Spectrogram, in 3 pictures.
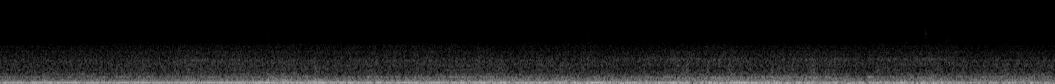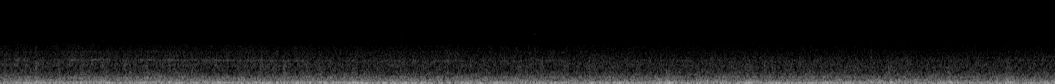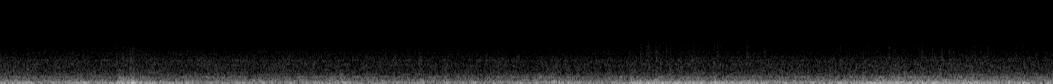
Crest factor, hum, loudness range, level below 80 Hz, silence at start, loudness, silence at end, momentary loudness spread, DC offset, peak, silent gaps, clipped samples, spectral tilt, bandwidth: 18 dB; none; 5 LU; -34 dBFS; 0 s; -34 LUFS; 0 s; 7 LU; under 0.1%; -14 dBFS; none; under 0.1%; -10 dB/octave; 4.8 kHz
